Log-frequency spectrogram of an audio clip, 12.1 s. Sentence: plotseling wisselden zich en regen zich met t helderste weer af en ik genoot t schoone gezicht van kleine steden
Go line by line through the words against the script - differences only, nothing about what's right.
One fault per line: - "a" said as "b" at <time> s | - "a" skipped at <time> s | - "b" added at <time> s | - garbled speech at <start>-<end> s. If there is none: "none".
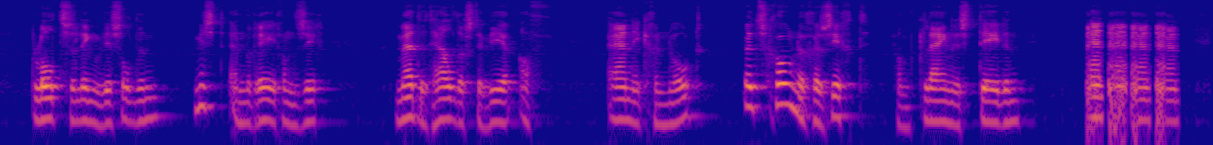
- "zich" said as "mist" at 1.9 s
